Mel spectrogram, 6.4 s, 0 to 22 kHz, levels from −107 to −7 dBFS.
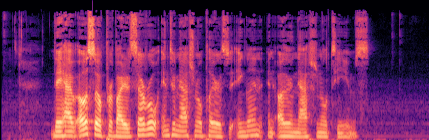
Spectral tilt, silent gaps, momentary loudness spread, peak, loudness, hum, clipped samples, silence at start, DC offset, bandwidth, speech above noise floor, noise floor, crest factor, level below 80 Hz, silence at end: -4 dB/octave; none; 14 LU; 0 dBFS; -19 LUFS; none; under 0.1%; 0.3 s; under 0.1%; 16 kHz; 38 dB; -57 dBFS; 20 dB; -48 dBFS; 0.95 s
